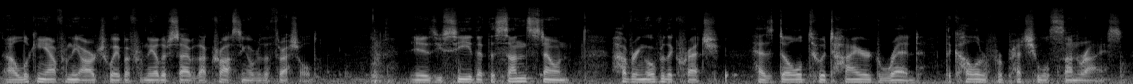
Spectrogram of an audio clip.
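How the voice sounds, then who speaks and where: A man working as game master, narrating a fantasy horror tabletop game in a halting, explanatory way. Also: lowish voice, steady tone, a little hiss or hum.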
